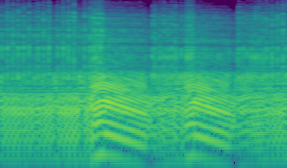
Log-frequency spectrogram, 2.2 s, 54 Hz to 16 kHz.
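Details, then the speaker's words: Echo ES2400 two-stroke leaf blower, replacement carb's high-speed mixture screw turned in to restrict fuel: high-pitched buzz surging and sagging, barely wanting to run; deliberately lean running. "I'm going to screw this this one in which will make it run like an absolute Pig and that's restricting fuel let's turn it on Mick now listen it doesn't want to run at all"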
